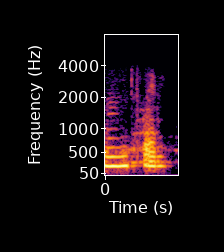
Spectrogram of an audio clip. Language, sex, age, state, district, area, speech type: Tamil, female, 18-30, Tamil Nadu, Nilgiris, rural, conversation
